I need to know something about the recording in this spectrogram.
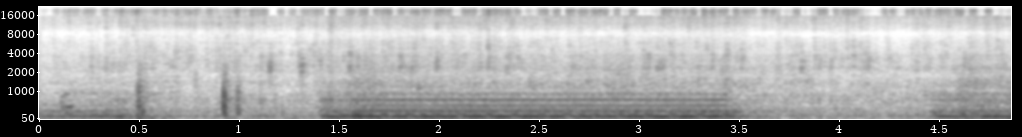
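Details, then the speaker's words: Samsung washer in test mode after the rusted clutch spring was cleaned and refitted; before repair the agitator would not turn and only clicked. Steady motor hum in roughly two-second bursts with water noises; wash agitation now works normally. "เทสระบบซักการหมุนน้ำเข้าน้ำออกนะครับผมนี่ถือว่าดีนะครับผม"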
